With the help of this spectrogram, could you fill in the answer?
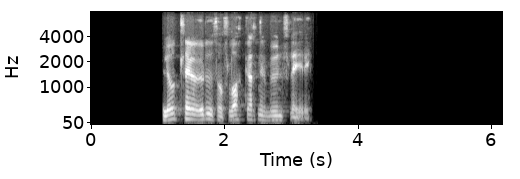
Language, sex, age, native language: Icelandic, male, 40-49, Icelandic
